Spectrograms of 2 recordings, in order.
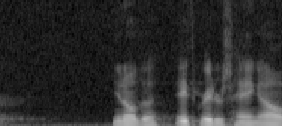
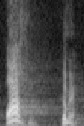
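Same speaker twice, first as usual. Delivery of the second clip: loud sharp call down the hall; 9 semitones higher, 19 dB louder, faster than usual. Retold or imitated. Teacher calling a student back, loud call. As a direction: call the boy back firmly.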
